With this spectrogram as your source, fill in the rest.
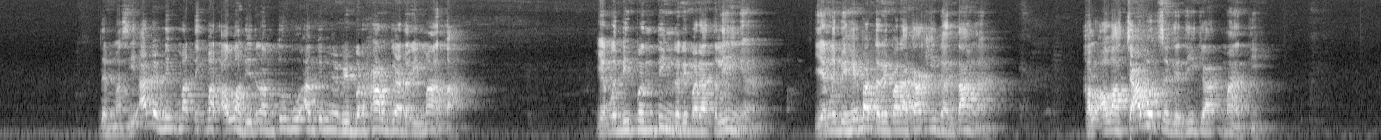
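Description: A man speaks with animation through a microphone in an echoing hall, with pauses between phrases.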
